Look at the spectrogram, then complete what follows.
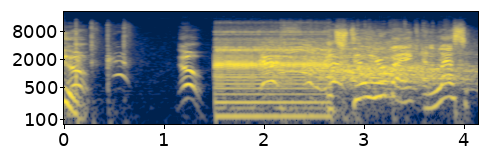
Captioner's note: buzzer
